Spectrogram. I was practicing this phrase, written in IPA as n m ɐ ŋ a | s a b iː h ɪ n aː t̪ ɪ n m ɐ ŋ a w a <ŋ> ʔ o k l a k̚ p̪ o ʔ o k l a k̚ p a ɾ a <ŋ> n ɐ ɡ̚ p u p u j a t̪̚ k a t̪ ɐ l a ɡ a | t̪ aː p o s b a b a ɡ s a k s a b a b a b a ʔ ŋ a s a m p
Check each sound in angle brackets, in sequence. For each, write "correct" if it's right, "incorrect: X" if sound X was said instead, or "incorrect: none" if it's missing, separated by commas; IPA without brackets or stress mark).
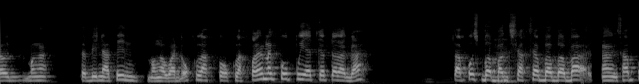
incorrect: n, correct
